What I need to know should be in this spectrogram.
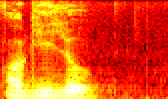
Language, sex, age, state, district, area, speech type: Nepali, male, 18-30, West Bengal, Darjeeling, urban, read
